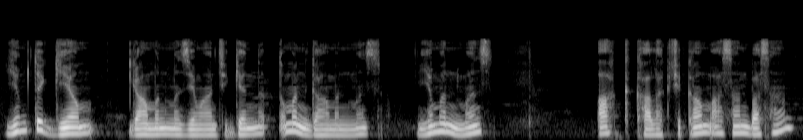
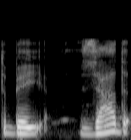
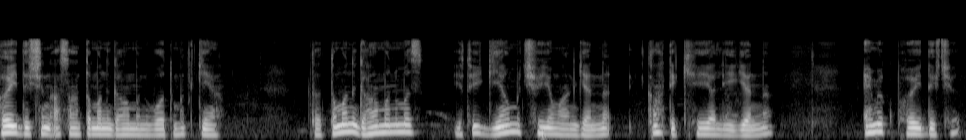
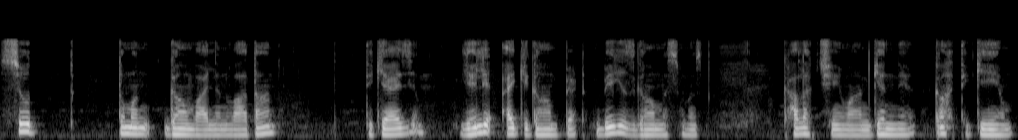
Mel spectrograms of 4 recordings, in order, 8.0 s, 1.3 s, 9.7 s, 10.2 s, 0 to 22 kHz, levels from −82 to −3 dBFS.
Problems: none marked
